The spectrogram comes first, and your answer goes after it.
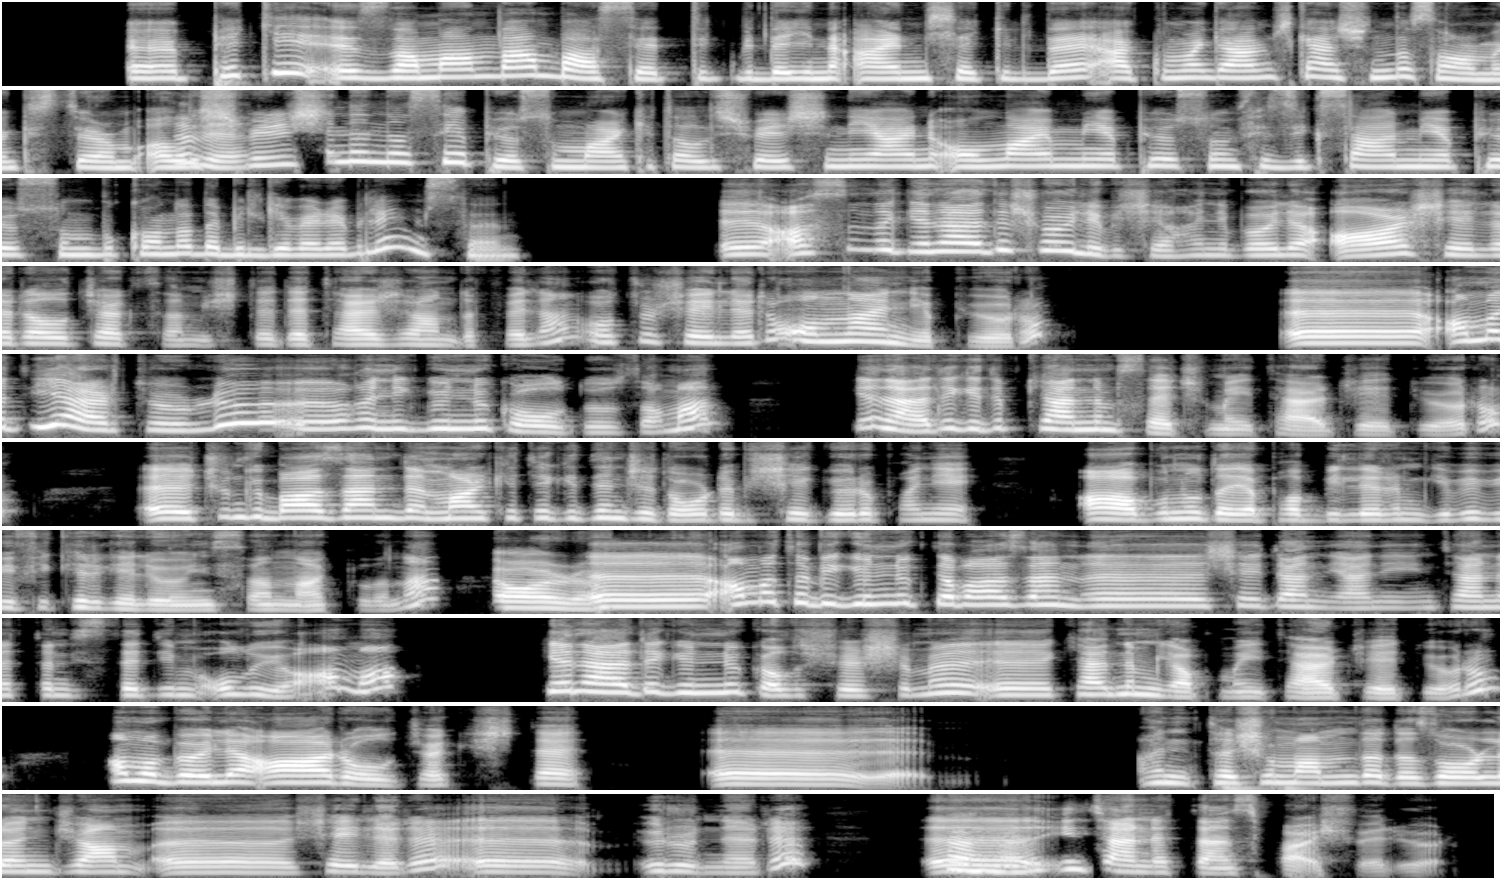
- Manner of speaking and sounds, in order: other background noise
- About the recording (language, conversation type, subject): Turkish, advice, Motivasyon eksikliğiyle başa çıkıp sağlıklı beslenmek için yemek hazırlamayı nasıl planlayabilirim?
